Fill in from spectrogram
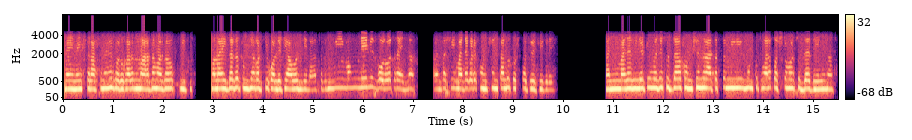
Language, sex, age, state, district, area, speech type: Marathi, female, 18-30, Maharashtra, Washim, urban, conversation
